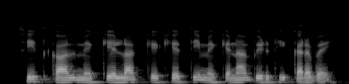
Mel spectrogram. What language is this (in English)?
Maithili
